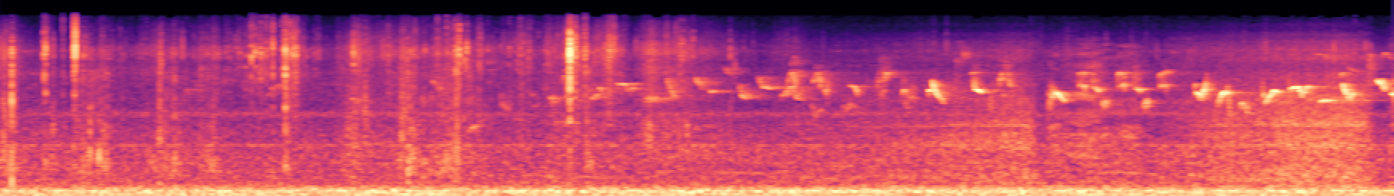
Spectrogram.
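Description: A small bird singing in quick, short high chirps and twitters from about halfway through, over a low steady hum. A few sharp clicks and snaps come in the first half as a kindling fire is being lit in a small wood stove.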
